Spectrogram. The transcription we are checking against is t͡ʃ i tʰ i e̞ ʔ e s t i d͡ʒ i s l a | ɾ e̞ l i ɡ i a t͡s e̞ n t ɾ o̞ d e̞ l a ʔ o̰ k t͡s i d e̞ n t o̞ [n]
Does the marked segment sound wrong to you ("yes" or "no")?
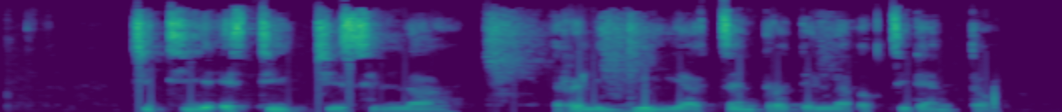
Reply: yes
